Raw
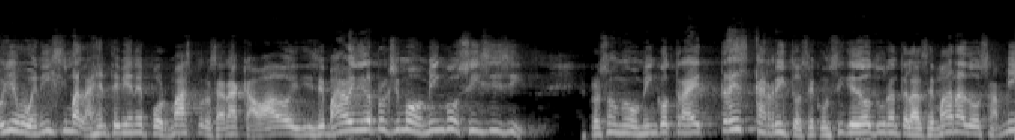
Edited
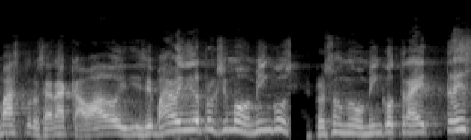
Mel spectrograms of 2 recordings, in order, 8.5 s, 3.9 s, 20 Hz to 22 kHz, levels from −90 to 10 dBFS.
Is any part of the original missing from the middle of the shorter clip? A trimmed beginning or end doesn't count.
yes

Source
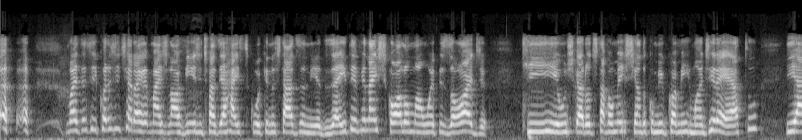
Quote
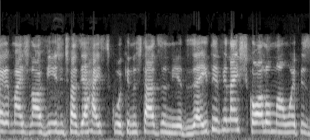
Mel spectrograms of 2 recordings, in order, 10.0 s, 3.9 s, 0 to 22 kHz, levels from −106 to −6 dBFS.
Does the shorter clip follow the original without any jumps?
yes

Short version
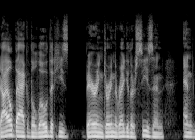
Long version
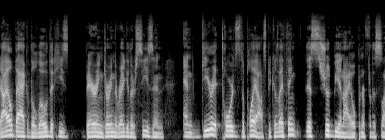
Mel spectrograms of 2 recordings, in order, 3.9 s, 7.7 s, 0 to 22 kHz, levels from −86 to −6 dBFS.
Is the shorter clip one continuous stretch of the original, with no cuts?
yes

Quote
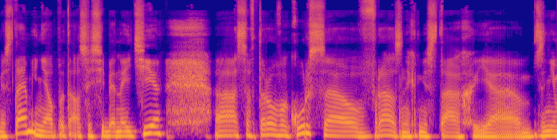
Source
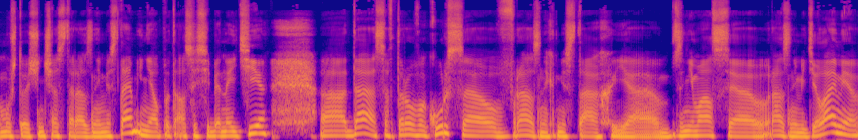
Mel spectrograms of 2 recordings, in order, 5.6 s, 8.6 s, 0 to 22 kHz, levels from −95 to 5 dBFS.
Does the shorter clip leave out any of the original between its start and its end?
yes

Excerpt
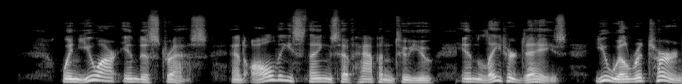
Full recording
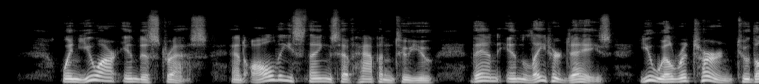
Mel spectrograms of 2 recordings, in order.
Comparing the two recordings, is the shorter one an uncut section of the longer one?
no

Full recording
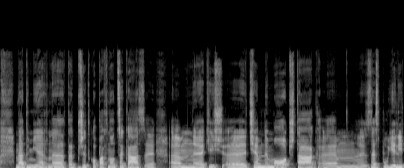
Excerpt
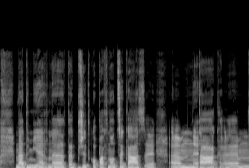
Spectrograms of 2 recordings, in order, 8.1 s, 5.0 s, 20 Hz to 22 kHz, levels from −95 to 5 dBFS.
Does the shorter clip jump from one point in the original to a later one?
yes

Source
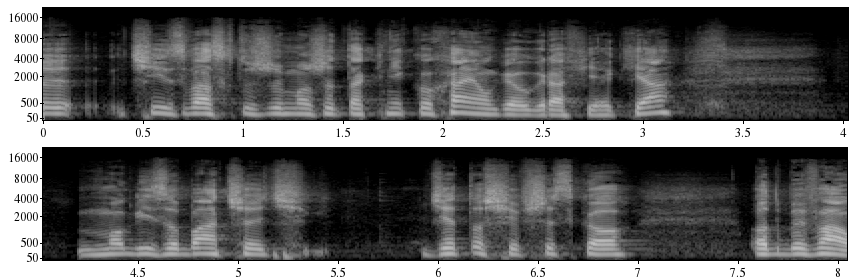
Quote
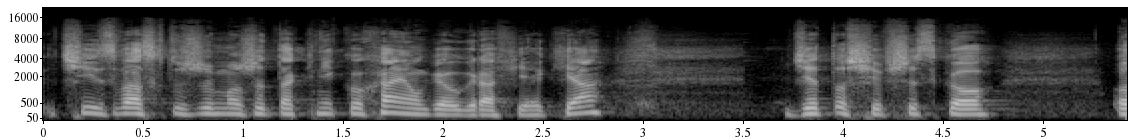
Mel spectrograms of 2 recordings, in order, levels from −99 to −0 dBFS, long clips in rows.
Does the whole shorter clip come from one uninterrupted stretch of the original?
no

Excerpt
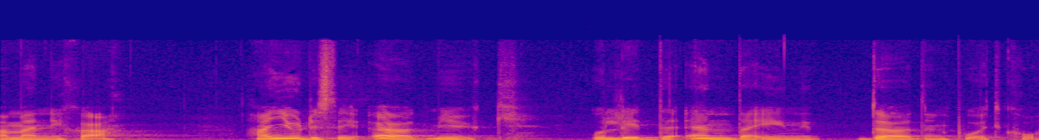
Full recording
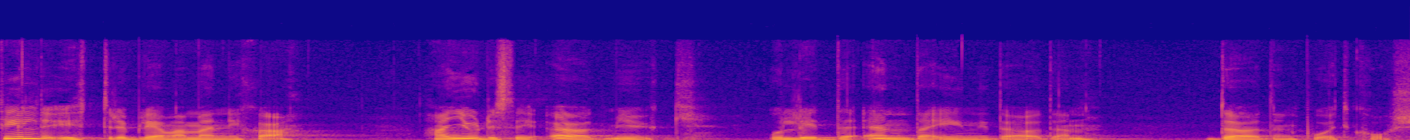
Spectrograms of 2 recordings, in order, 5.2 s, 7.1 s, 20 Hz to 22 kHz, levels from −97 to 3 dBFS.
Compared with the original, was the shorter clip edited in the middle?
yes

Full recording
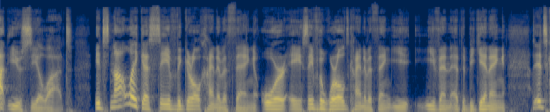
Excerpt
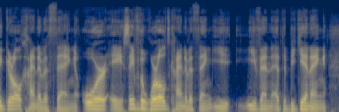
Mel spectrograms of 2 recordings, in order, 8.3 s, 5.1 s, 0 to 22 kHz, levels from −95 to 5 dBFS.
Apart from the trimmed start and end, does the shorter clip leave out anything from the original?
no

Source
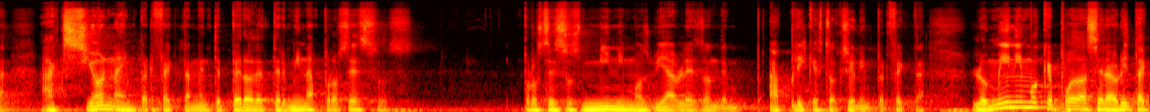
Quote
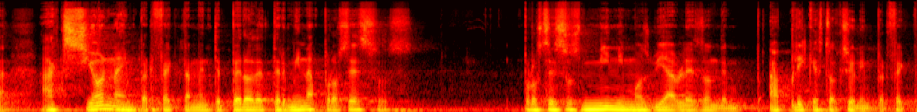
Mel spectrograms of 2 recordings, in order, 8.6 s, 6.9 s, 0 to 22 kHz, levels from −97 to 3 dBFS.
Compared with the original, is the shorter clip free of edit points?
yes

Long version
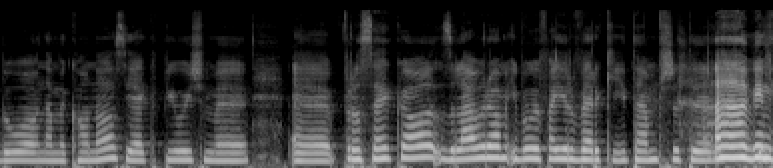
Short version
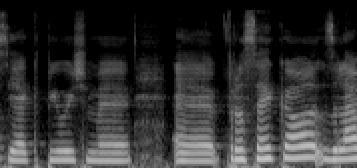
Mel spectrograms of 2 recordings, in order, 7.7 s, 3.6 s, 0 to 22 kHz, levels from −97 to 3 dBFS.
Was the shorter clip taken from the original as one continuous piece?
yes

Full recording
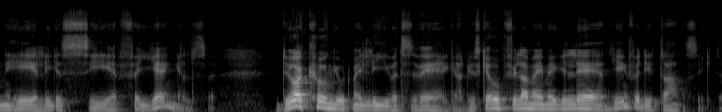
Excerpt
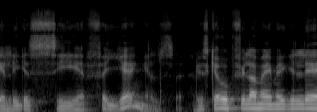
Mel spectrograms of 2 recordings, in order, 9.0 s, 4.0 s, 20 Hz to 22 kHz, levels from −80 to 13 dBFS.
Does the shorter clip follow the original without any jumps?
no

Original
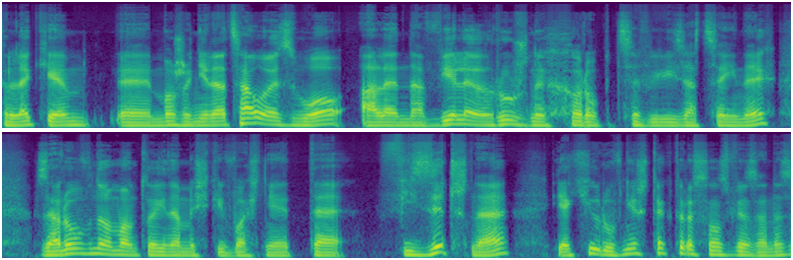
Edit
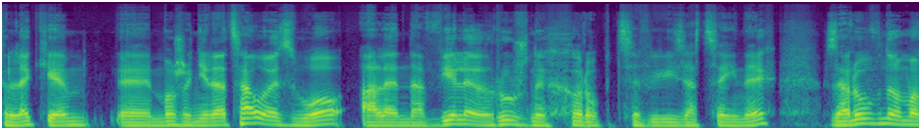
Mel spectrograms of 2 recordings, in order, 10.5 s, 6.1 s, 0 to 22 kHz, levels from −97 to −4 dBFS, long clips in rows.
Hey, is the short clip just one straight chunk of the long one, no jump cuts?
yes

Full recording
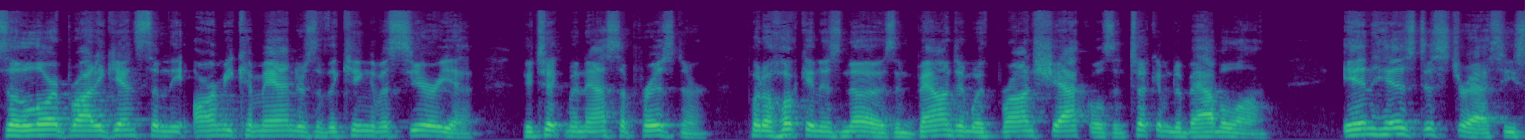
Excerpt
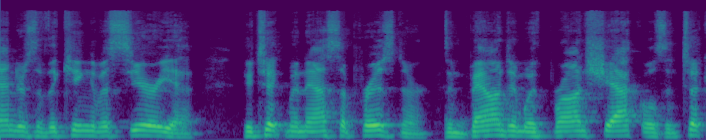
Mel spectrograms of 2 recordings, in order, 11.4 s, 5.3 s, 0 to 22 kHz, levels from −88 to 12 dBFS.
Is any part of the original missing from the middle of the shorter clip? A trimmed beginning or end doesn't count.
yes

